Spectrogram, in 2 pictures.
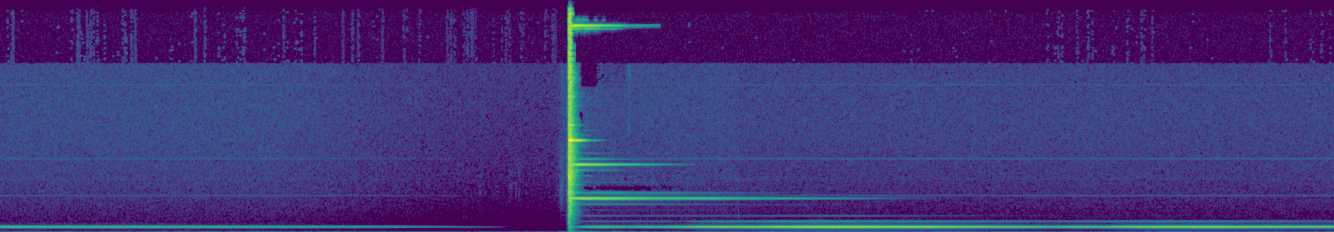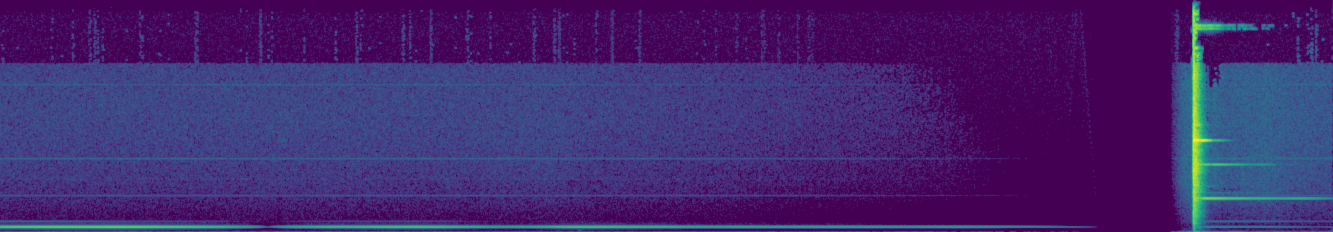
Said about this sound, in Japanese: この音叉の音、ソルフェジオ周波数って言うんだよ。この音は体の痛みを和らげるだけじゃないの。そう、心の痛みも癒してくれる。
